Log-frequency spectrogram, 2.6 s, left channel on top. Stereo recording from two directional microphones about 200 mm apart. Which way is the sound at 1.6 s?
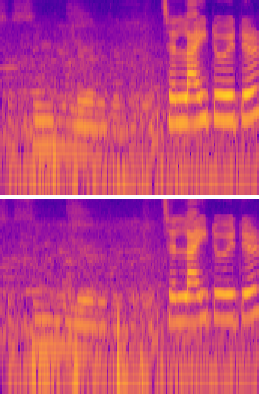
25° left (ahead or behind).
